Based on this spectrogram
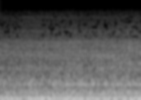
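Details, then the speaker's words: Lochinvar boiler that had been failing to light, owner suspects low air, now relit: steady low burner roar with faint constant hum, even and unbroken; stage two not yet on but water heating; firing normally. "that little Stage two usually comes on by now maybe it didn't need it but the water is already getting hot"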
